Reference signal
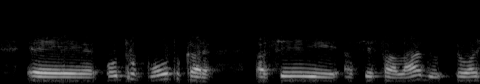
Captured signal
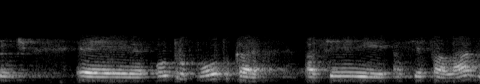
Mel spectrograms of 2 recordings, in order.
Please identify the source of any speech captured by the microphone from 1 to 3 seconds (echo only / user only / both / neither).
echo only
